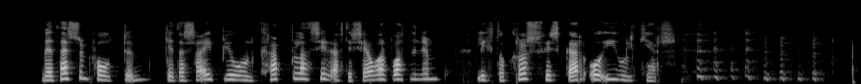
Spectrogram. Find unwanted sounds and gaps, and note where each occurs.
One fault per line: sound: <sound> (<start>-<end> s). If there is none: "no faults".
sound: laugh (6.8-8.3 s)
